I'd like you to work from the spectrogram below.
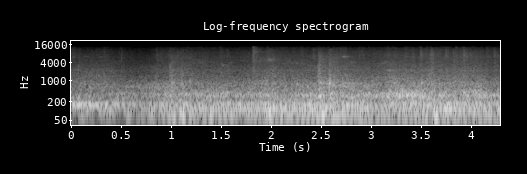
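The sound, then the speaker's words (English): A train rumbles steadily along the tracks past green fields, a continuous low, heavy roar with faint rhythmic clatter, loud throughout, with no voices. “As the train makes its way, green fields flash by the window.”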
